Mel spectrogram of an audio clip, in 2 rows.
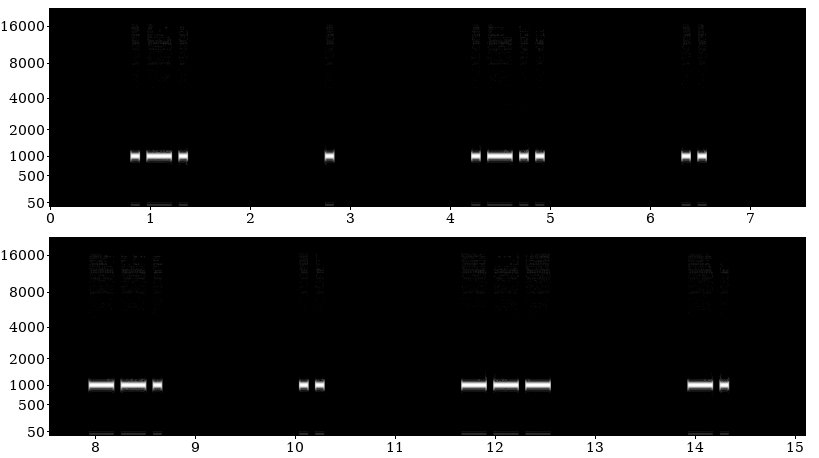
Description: Morse code, heard as a keyed tone, about 15 wpm, spaced as for 5 wpm, 1000 Hz. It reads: RELIGION
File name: qotdfiles / 5wpm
